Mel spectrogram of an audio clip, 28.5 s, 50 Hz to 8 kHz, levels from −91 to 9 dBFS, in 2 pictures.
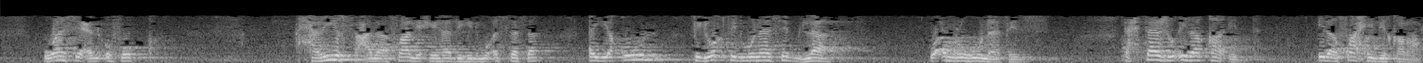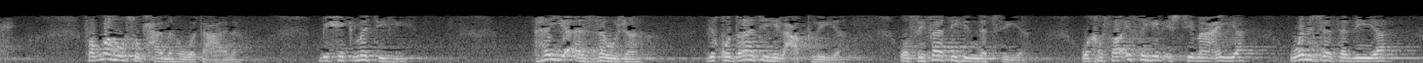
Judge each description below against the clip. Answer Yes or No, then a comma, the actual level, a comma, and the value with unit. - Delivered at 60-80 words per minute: Yes, average, 70 wpm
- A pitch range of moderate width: Yes, average, 5.0 semitones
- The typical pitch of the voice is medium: Yes, medium, 165 Hz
